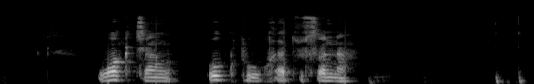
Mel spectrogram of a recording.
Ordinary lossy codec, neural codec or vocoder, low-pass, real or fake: MP3, 64 kbps; none; 9.9 kHz; real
